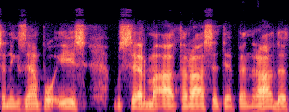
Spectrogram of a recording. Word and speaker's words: Ma'at: slide about Ma'at, and we do have the vowel sound A and also the glottal A, because that's why we pronounce it Ma'at.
